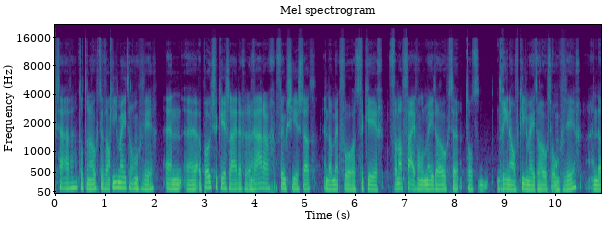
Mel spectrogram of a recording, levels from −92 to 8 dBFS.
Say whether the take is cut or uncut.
cut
